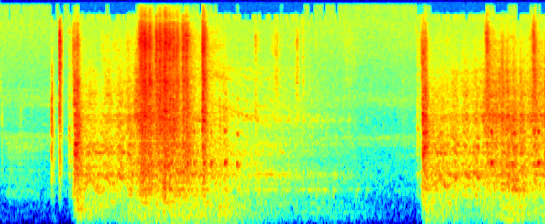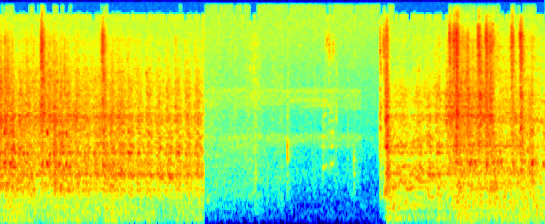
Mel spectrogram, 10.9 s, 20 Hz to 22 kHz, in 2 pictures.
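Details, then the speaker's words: 1965 Chevrolet C10 stepside, carbureted, with little fuel: repeated long cranking bursts with pauses and no clean catch; hard starting, carburetor may need priming with gas. "might need a little bit of help priming on that carburetor let me get some gas real quick every time I get around to messing with this whole truck it's like a will it run"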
